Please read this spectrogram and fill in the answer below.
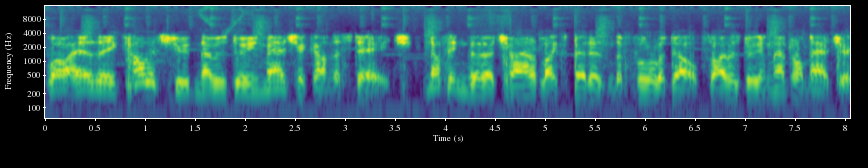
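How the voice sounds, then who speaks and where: With music in the background, a man talks at a moderate pace with very even loudness and hardly any pauses. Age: 70s. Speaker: physicist and author. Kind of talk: interview.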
